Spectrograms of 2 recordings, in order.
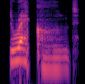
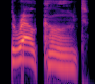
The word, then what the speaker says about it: Threlkeld: "It's not said like that," she accused him. "You're obviously an incomer. It should be Threlkeld. You have to say the first L."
